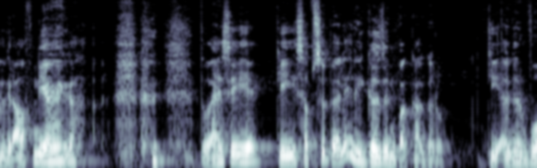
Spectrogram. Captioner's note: laughs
